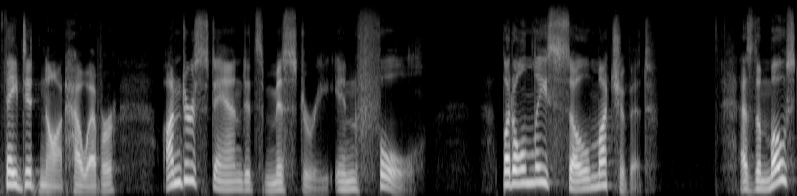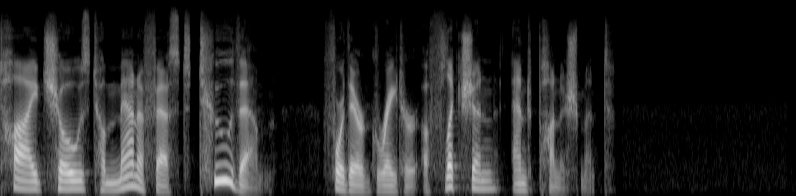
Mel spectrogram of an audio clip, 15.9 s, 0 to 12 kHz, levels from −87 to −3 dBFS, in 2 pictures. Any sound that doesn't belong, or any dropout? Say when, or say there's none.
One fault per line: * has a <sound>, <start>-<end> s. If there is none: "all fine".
all fine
